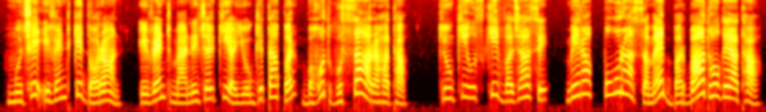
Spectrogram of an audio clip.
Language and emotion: Hindi, angry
